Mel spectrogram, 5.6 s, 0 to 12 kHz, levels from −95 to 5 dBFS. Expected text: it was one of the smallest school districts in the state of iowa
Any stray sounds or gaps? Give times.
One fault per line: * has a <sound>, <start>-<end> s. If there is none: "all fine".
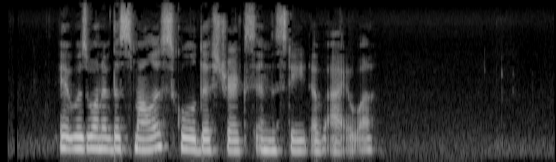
all fine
